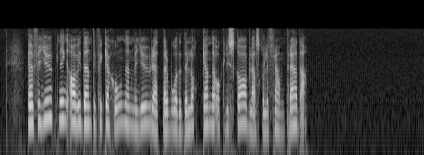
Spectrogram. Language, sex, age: Swedish, female, 30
